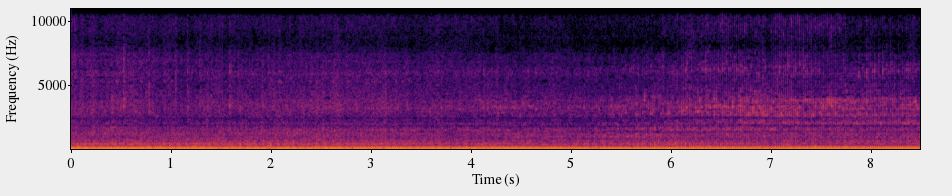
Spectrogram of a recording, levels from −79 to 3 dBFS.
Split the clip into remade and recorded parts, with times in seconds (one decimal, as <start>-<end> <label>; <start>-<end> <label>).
0.0-0.6 recorded; 0.6-3.4 remade; 3.4-3.8 recorded; 3.8-6.0 remade; 6.0-8.5 recorded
